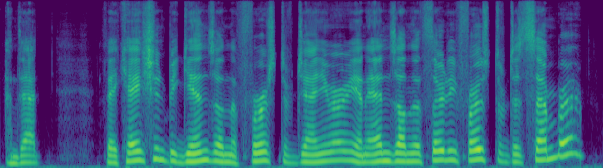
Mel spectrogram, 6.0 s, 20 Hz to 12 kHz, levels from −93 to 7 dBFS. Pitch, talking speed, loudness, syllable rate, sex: 170 Hz, 170 wpm, -17 LUFS, 4.9 syllables/s, male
